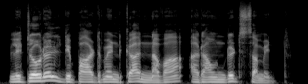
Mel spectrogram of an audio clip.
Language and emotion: Urdu, neutral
